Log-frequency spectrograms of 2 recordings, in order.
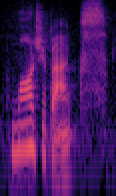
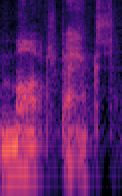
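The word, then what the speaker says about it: Marjoribanks: to do with a lord Margie Banks or is it March Banks I think it's March Banks classic British pronunciation so what do you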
